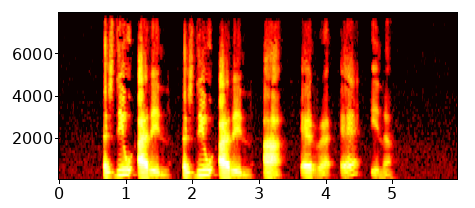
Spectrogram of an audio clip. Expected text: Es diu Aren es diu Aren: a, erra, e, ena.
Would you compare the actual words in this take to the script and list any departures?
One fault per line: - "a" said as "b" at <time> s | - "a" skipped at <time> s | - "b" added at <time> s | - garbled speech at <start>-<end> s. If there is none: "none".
none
